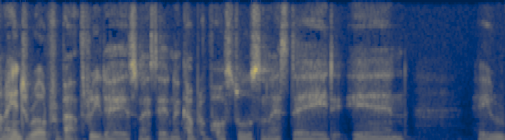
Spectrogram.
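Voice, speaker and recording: On a very clean recording with a silent background, a man with an English accent speaks at a fairly quick pace in a very deep, low pitch, somewhat breathy, with fairly even intonation. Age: 50s. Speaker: real estate executive. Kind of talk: interview. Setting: studio.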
